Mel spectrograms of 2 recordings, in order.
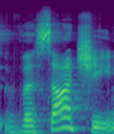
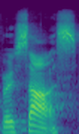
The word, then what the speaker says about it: Versace: It's Versace, not Versace.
